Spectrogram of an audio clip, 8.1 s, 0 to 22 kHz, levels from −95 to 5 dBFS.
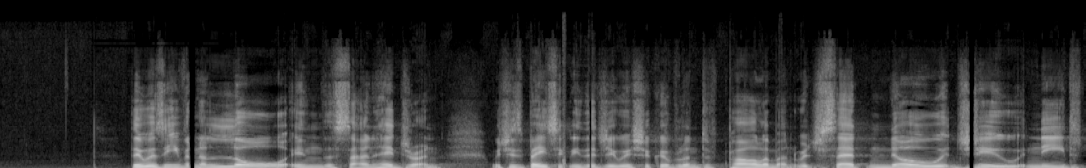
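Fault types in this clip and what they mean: digital broadcast dropout: The receiver muted for a frame it couldn't decode, so speech dips out with a 3 ms fade at 1.43 s and again after "which said no" at 7.27 s, each about 43 ms long.
electrical switching spike: A sharp snap right after "which is" at 4.23 s, lasting about 11 ms on top of the speech, likely an arc from a nearby switch or static discharge.
block of digital silence: Sound cuts out and back with no fade: 21 ms at 4.43 s and 11 ms at 5.86 s between "equivalent of" and "which said no".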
